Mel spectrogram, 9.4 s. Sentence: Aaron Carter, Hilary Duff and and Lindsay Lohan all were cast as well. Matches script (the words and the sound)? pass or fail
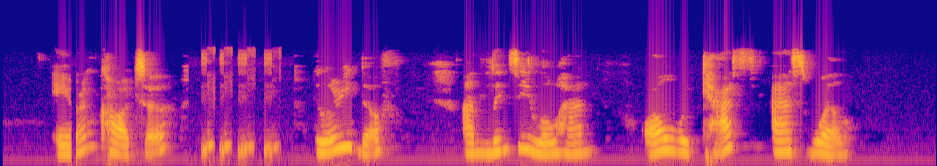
fail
